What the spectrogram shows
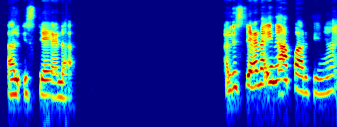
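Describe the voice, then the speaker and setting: A woman's voice: on the high side, a bit bright. A woman teaching Arabic letter pronunciation, explaining patiently, repeating each point and demonstrating the sounds. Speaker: Quran recitation teacher.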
